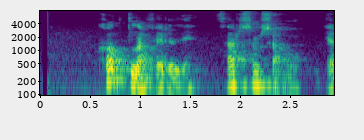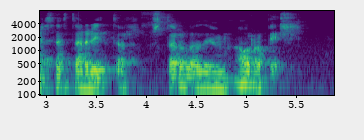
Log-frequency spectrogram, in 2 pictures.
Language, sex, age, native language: Icelandic, male, 20-29, Icelandic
